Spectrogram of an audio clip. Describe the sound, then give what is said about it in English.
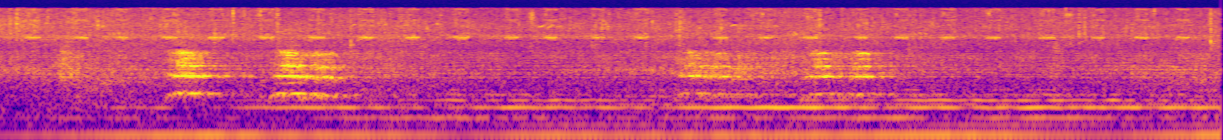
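Dogs bark in two short pairs of yaps, a few seconds apart, over a steady low hum that runs throughout. “Cassie is startled by the dogs.”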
